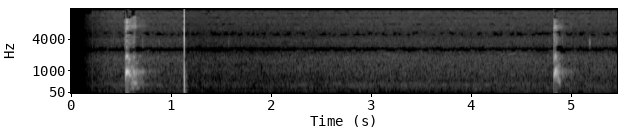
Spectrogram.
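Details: Two short, abrupt gulping hiccups about four seconds apart in a quiet room, with a sharp click between them.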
